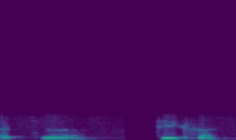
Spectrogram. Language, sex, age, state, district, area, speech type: Hindi, female, 60+, Uttar Pradesh, Varanasi, rural, conversation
